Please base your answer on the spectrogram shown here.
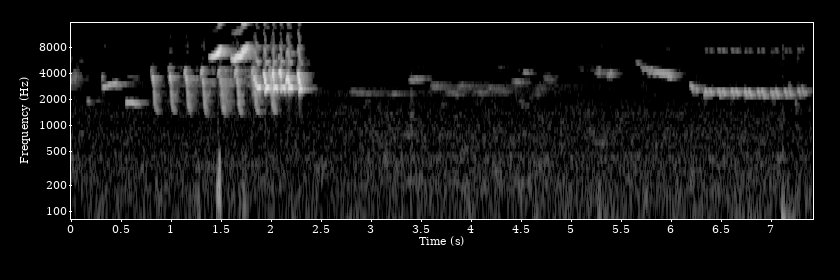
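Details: Rufous-chested flycatcher phrase played as a lure to start a kept bird singing: a rapid series of short high ticks building into a loud, bright flourish of warbled whistles, then quiet, ending with a soft dry trill.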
